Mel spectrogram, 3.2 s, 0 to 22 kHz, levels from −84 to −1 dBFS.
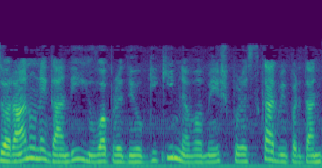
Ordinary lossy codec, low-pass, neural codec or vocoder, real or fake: AAC, 48 kbps; 7.2 kHz; none; real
